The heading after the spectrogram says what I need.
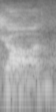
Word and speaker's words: Jean: So this French pirate is going to join forces, Jean Lafitte, and it says, it looks like Jean on your ID sheet, but it's pronounced Jean.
